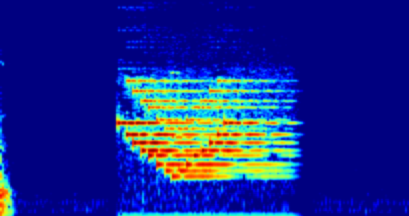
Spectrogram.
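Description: Short musical transition sting: a quick cascade of bright, ringing chime-like notes entering one after another, mostly stepping downward, starting about a second in, sustaining together for about two seconds and then stopping. It marks the break between one vocabulary entry and the next.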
